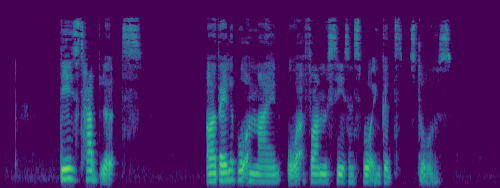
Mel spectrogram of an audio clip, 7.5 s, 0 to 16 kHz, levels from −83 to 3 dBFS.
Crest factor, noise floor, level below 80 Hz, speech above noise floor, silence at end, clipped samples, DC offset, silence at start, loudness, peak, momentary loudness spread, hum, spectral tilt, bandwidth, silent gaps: 20 dB; -77 dBFS; -76 dBFS; 50 dB; 0.75 s; under 0.1%; under 0.1%; 0.9 s; -27 LUFS; -8 dBFS; 13 LU; none; -4.5 dB/octave; 11.5 kHz; none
